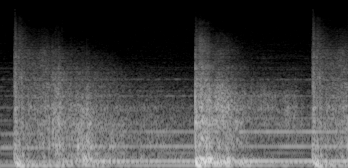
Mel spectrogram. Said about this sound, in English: Gunshots split the sea salt-tinged air of the Fondo Riella.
